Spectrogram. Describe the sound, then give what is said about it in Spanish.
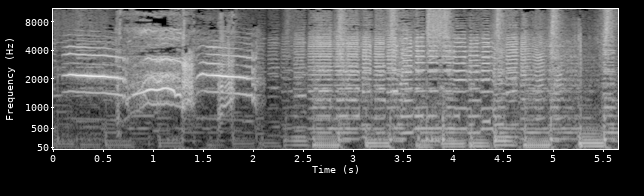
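A single drawn-out cat meow rises and falls near the start, heard over upbeat music with a steady, punchy beat that carries on to the end. “Radio Pato. Y Radio Gato.”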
